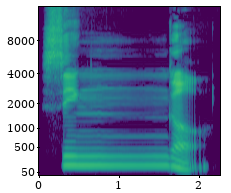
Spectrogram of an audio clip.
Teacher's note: Now split it into two syllables, single. But as you end on the NG sound of the first syllable, hold it for a bit and then slide into the second syllable, like this, single.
